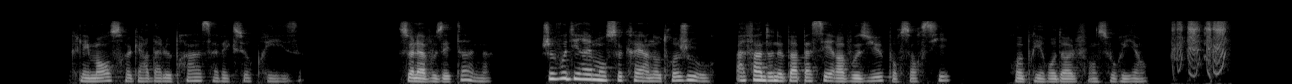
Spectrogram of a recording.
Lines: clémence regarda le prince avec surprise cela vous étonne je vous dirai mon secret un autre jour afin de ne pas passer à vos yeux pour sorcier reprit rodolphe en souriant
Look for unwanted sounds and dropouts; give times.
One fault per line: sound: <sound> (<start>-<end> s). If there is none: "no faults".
sound: squeak (11.7-12.3 s)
